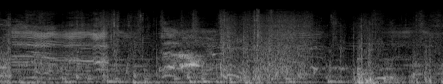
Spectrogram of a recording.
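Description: Film soundtrack: score music mixed with animal-like creature cries, and a heavy low thud about three and a half seconds in.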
